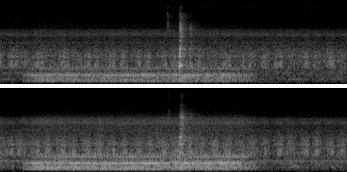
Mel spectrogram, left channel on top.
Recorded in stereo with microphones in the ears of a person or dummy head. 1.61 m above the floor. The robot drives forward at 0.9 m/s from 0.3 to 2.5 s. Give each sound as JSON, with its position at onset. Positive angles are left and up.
{"t": 1.7, "sound": "a splash", "side_deg": 45, "distance_m": 1.8}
